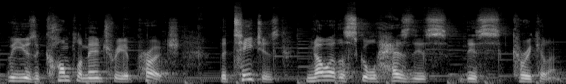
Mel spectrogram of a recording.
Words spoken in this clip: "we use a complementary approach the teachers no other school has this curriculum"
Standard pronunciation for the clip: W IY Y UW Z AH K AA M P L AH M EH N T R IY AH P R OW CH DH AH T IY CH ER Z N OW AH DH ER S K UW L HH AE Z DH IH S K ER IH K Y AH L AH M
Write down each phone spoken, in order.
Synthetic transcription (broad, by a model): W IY Y UW Z AH K AA M P L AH M EH N T R IY AH P R OW CH DH AH T IY CH ER Z N OW AH DH ER S K UW L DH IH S DH IH S K ER IH K Y L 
